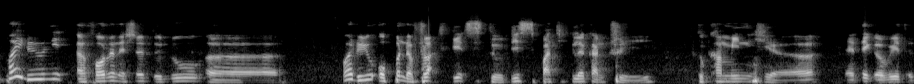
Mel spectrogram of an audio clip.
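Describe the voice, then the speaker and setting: A man's voice: medium pitch, fairly bright tone, dull audio. A Singaporean man talking in a casual podcast chat, impassioned and opinionated, often repeating himself.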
